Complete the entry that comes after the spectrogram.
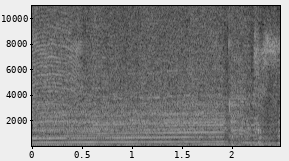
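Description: Honda NSX Gr.4 race car drifting in Gran Turismo Sport, a steady high engine drone with layered harmonic whine held throughout, shifting near the end with a brief burst of tire noise.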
